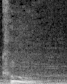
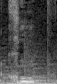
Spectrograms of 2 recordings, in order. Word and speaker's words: coup: Example, coup, not coop. Coop is not suitable.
